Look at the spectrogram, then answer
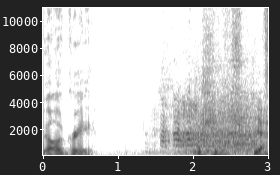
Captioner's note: laughter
